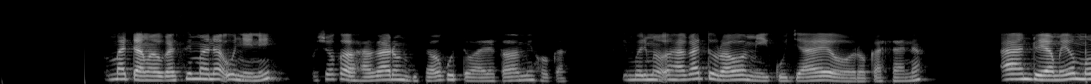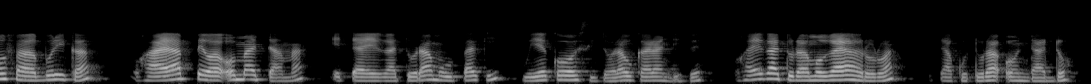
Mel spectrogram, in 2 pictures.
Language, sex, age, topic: Oshiwambo, female, 18-24, agriculture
